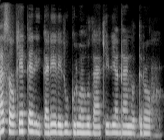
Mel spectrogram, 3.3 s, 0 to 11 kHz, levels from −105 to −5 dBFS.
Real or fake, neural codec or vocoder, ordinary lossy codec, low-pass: fake; codec, 32 kHz, 1.9 kbps, SNAC; AAC, 48 kbps; 9.9 kHz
